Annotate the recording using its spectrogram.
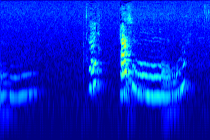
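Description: Small puppy making drawn-out whining "talking" vocalizations. One ends shortly after the start, a short yip comes about a second in, and then a longer pitched whine bends upward at its end.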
